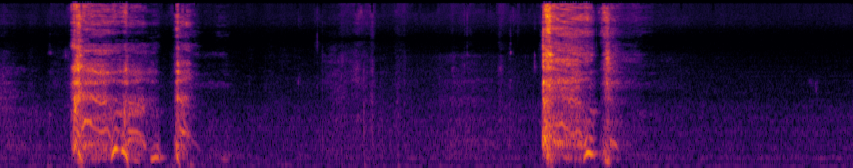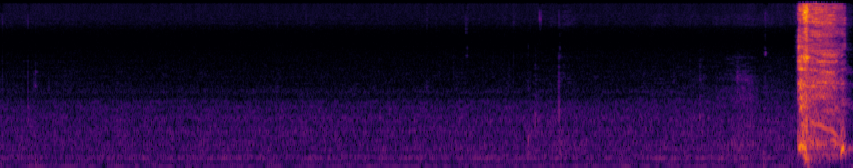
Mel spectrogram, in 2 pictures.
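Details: Short, dry coughs in three brief clusters in a quiet room, a lingering cough after bronchitis a couple of weeks earlier in a person with cough-variant asthma: chronic cough.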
